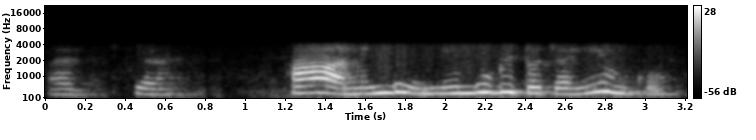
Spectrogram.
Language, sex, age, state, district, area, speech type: Hindi, female, 30-45, Uttar Pradesh, Sitapur, rural, conversation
